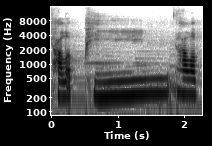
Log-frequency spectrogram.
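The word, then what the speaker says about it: jalapeño: J pronounced like a H, like jalapeno.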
